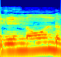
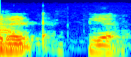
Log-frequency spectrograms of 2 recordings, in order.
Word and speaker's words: renowned: या फिर आपने जैसे बोला कि ये रिनाउंड की प्रोनाउंसिएशन आपने रिनोन्ड बोला, रिनाउंड, इट हैज टू बी Renowned.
